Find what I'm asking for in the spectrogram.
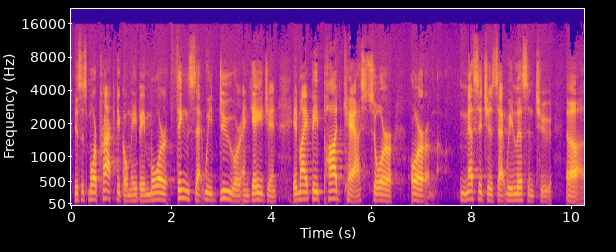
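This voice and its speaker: A man preaching a sermon, first reading scripture aloud in King James wording and then talking it through plainly, often repeating and restarting phrases. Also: medium pitch.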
